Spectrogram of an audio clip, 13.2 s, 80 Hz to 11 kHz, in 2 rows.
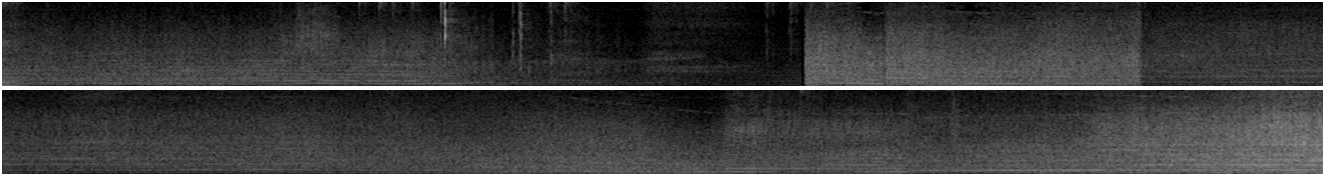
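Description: High-pitched V8 race car engine in the iRacing sim, a steady screaming whine with rising and falling pitch through gear changes, loud and continuous with no talking.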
